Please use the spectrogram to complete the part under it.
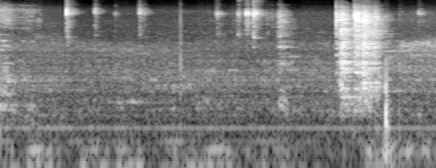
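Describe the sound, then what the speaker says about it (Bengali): Metal utensils clink and scrape against a plate while duck egg curry is served, a string of sharp ticks and clatters with a louder burst of clinking near the end, no talking. "এখন আমি একটা প্লেটে সার্ভ করব।"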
